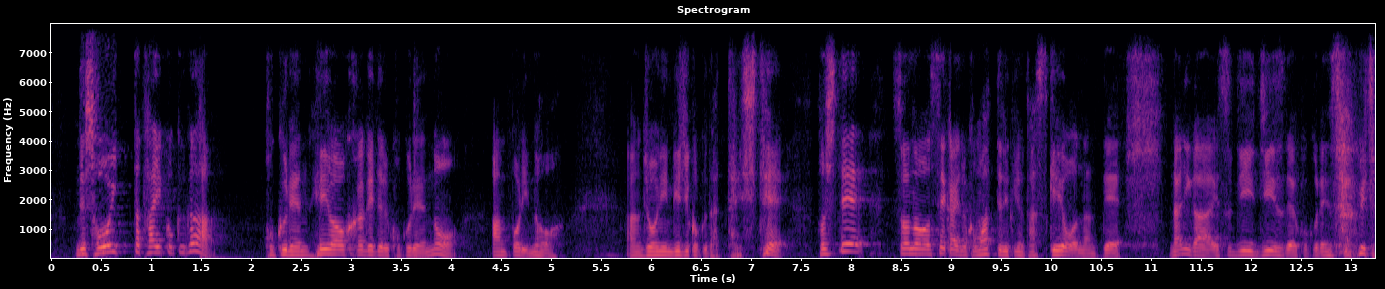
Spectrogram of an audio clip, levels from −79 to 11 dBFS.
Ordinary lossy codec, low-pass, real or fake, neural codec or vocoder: Opus, 16 kbps; 7.2 kHz; real; none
